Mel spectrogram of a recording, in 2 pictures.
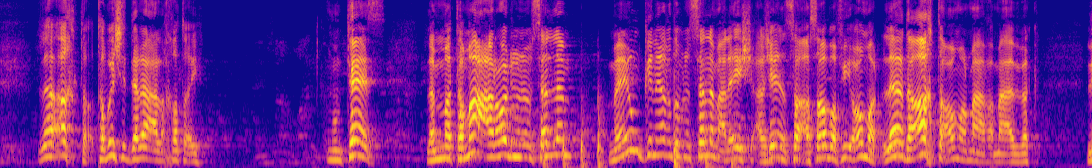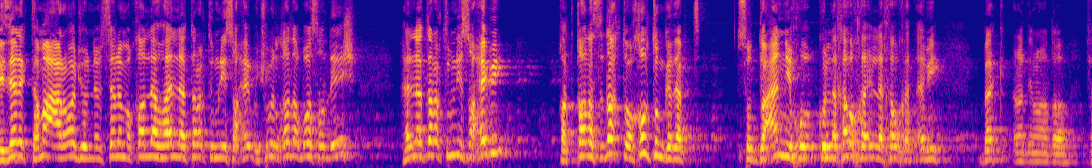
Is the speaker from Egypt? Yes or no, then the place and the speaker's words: yes; Egypt; وانت انظر اللي راكب عربية يسمونها عندنا في مصر قردة عربية نصر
